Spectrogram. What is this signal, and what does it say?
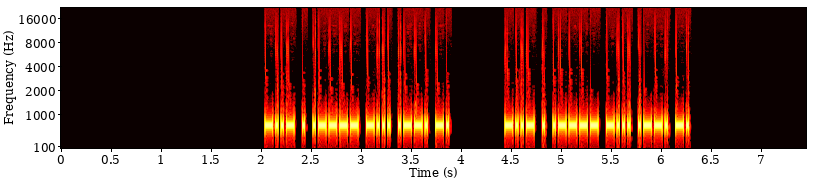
Morse code, heard as a keyed tone, about 42 wpm, 690 Hz. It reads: XE1BPN XE1BPN
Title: DXCC-100 Call Signs - 6 Characters - Repeated 2x - 45wpm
